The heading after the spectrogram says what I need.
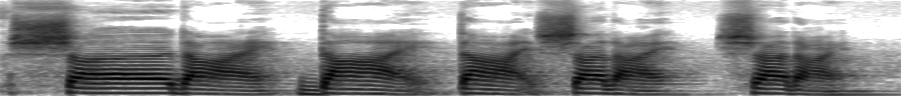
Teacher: we turn that T into a soft D because it's between vowels, and you'll hear it on both words.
